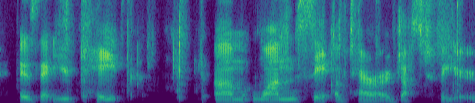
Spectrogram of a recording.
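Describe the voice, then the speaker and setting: A woman with a very deep, low pitch, a bright, sharp tone, monotone, flat intonation and a slight New Zealand accent. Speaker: tarot reader. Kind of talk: online workshop teaching. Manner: casual, many filler ums.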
